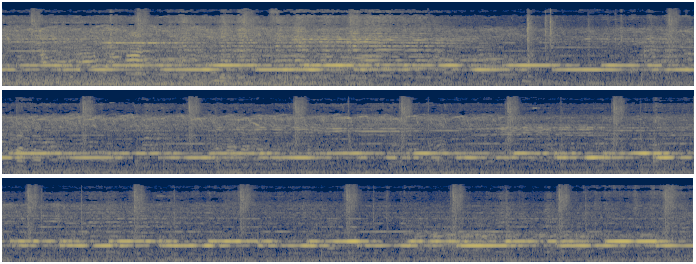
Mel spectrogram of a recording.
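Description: A two-tone hi-lo siren sounding steadily, its two pitches alternating. Background music with a steady beat runs under it, over street noise.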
